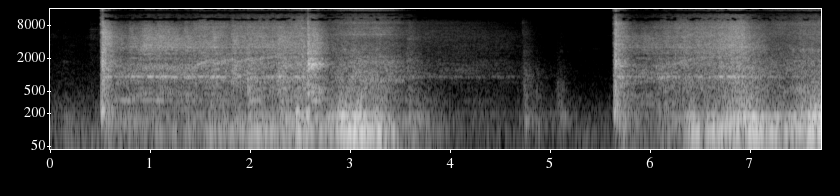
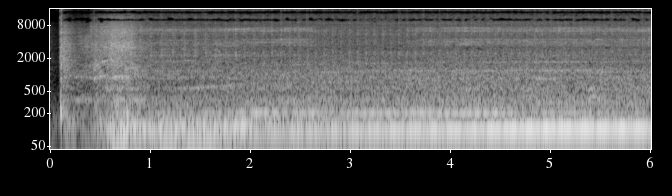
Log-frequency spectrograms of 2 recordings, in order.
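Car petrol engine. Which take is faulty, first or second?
first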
